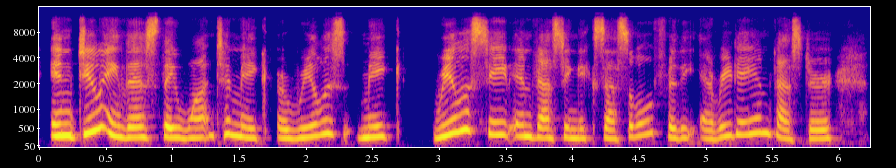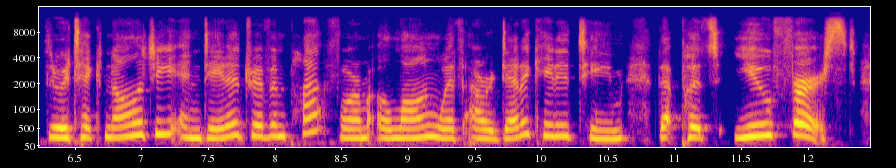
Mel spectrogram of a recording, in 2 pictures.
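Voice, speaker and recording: High-voiced, enthusiastic woman host. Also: darkish tone, dry recording, clean studio sound. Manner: enthusiastic, laughs easily. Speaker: podcast host. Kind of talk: reading a guest bio, then casual interview chat.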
